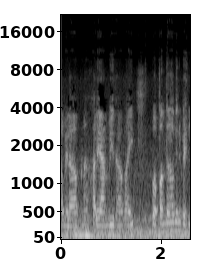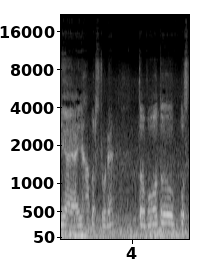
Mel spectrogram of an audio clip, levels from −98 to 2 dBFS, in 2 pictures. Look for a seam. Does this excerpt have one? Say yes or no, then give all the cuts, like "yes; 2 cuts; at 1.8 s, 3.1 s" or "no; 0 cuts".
no; 0 cuts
